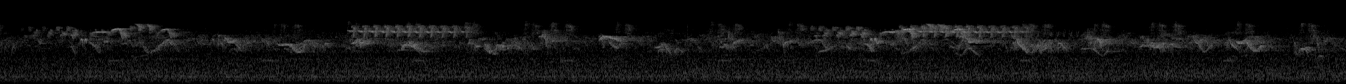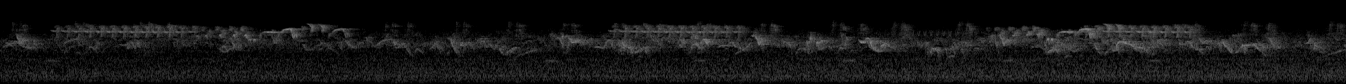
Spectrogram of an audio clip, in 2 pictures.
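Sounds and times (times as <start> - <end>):
birds singing at dawn: 0.0 - 26.9.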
